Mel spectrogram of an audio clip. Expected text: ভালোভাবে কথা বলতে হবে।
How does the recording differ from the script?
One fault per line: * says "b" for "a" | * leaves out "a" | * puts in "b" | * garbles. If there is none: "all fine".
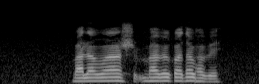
* leaves out "বলতে"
